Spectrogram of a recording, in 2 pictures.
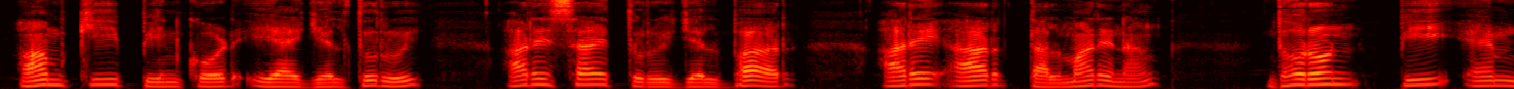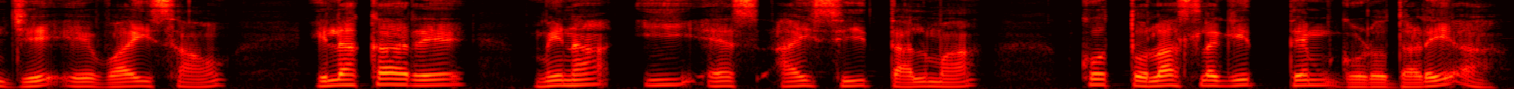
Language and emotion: Santali, neutral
